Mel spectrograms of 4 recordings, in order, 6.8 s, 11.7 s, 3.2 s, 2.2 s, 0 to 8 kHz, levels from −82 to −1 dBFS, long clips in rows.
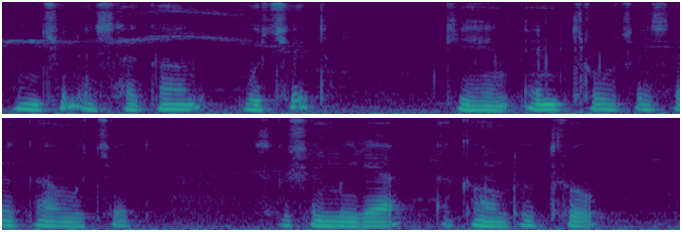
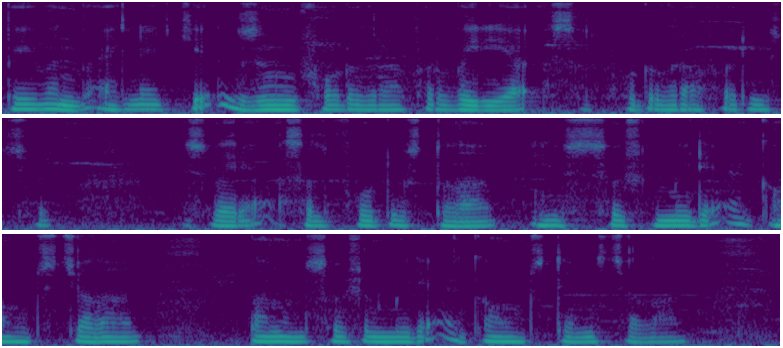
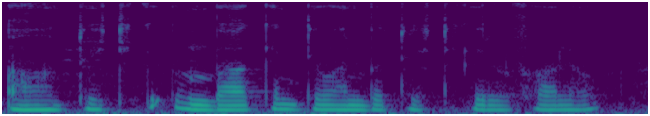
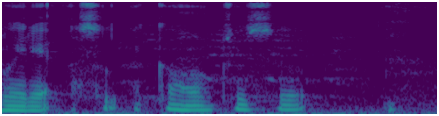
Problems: constant background noise, low volume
